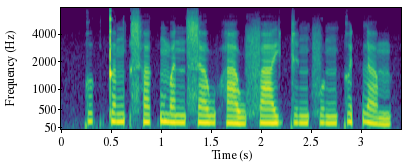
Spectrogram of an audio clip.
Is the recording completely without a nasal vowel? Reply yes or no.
yes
